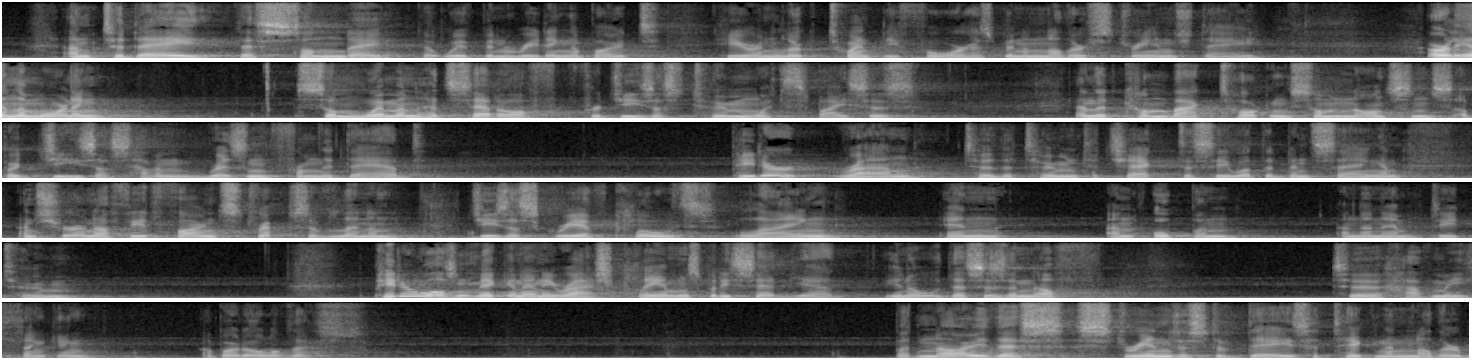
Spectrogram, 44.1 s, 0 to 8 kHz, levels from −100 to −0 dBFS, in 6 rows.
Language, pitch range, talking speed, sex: English, 105-155 Hz, 150 wpm, male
